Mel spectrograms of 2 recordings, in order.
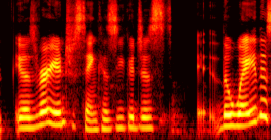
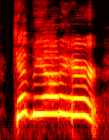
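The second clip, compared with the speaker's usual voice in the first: high, loud yelp; retold panic, blurted out high and loud; panicked cry; 7 dB louder than usual. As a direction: cry out for rescue, voice shooting way up. Panicked plea during bad trip.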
